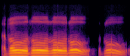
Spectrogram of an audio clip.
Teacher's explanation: ra ini dhammah maka dia tebal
